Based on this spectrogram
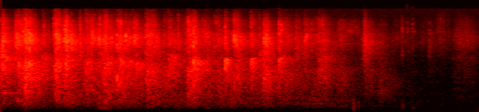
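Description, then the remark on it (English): A crowd applauds as a three-person panel is invited up, a dense patter of many hands clapping at once, fairly loud at first and gradually thinning out toward the end with no voices over it. “let's give them a hand, please, everyone, while you're clapping.”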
